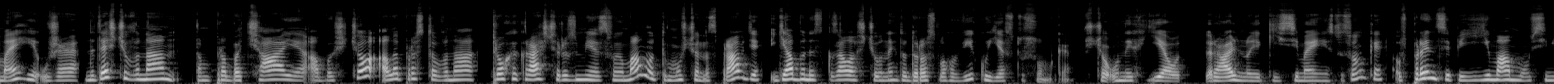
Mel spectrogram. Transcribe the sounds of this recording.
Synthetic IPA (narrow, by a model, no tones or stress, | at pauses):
mɛɦʲiʔʊ̰ʒɛnɛt̪ɛʃt͡ʃɔʋɔnɑt̪ɑmpɾɔbɐt͡ʃɑjɛʔɐ̰bɔʃt͡ʃɔʔɐ̰lˠɛpɾɔst̪ɔʋɔnɑt̪ɾɔxɪkɾɑʃt͡ʃɛɾɔzʊmʲijɛsʋɔjumɑmʊt̪ɔmuʃt͡ʃɔnɐspɾʔɑwdʲijabɪnɛskɐzɑlˠɐʃt͡ʃɔʊnɪɣd̪ɔd̪ɔɾʔɔslˠɔɦɔʋʲikʊjɛst̪ɔsunkɪ̰ʃt͡ʃɔ̰ʔṵnɪxjɛɔt̪̚ɾeɑlʲnɔjɐkʲisʲːimɛjnʲist̪ɔsunkɪwpɾɪnt̪sɪpʲijijimɑmʊusʲim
